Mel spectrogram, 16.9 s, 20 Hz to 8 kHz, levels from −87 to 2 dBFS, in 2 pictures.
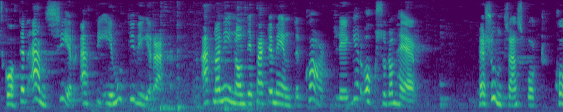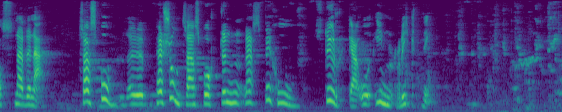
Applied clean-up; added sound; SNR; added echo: classical method log-MMSE.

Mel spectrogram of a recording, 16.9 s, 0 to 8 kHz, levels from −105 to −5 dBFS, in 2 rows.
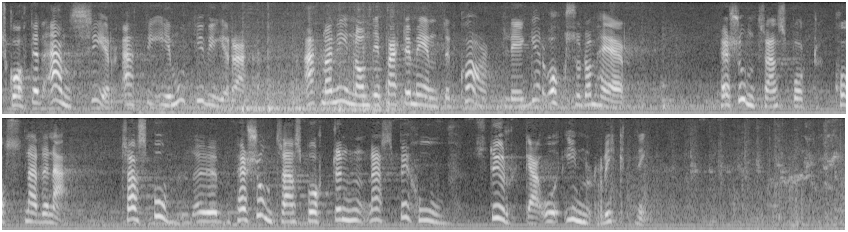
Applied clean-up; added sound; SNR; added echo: none; Vehicle; 12 dB; none.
